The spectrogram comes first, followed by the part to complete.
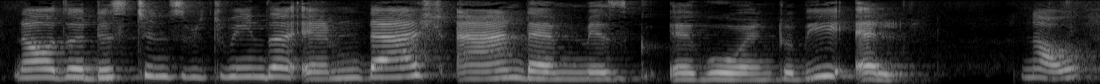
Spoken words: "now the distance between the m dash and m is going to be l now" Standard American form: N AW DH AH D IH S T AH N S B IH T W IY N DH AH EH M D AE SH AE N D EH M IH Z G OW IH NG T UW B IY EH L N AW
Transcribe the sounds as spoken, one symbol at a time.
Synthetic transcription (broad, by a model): N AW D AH D IH S T AH N S B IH T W IY N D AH EH M D AE SH AE N D EH M IH Z G OW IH NG T UW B IY EH L N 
